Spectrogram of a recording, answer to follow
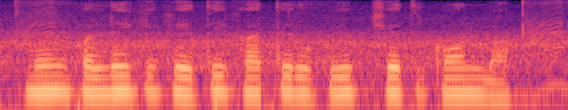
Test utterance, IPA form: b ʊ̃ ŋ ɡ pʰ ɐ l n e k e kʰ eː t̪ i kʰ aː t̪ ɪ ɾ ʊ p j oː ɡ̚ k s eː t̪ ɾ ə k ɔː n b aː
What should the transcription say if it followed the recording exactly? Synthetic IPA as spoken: m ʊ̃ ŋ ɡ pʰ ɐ l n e k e kʰ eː t̪ i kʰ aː t̪ ɪ ɾ ʊ p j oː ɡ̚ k ʃ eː t̪ ɾ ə k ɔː n b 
